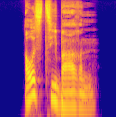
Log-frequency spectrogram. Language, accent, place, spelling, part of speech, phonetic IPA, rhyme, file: German, Germany, Berlin, ausziehbaren, adjective, [ˈaʊ̯sˌt͡siːbaːʁən], -aʊ̯st͡siːbaːʁən, De-ausziehbaren.ogg
- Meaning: inflection of ausziehbar: 1. strong genitive masculine/neuter singular 2. weak/mixed genitive/dative all-gender singular 3. strong/weak/mixed accusative masculine singular 4. strong dative plural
